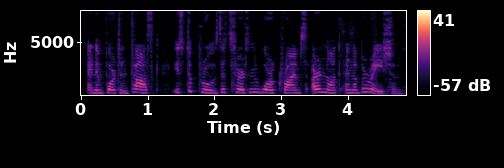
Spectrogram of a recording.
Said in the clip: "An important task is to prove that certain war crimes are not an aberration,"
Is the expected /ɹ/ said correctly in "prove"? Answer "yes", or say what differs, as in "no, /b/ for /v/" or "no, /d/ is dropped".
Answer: yes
